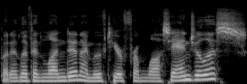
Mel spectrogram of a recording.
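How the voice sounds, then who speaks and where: A woman talks at a moderate pace with a Philadelphia accent. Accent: Philadelphia American. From US, Philadelphia. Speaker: wedding speech writer. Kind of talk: podcast interview. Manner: halting.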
